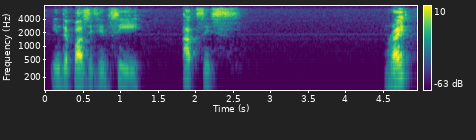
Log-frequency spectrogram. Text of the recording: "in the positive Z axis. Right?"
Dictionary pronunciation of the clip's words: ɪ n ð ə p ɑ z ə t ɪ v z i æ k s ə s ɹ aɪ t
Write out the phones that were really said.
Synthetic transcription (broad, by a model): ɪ n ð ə p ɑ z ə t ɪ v s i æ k s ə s ɹ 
